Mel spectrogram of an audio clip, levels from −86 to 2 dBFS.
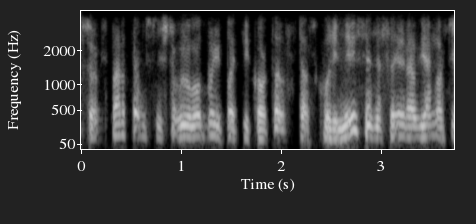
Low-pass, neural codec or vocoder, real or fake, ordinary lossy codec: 3.6 kHz; codec, 24 kHz, 1.5 kbps, HILCodec; fake; Opus, 32 kbps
